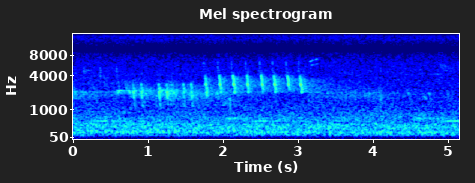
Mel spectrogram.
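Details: Nightingale at night delivering a quick series of about a dozen short repeated notes, about three per second, that swell in loudness before stopping, over a faint steady background hiss.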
